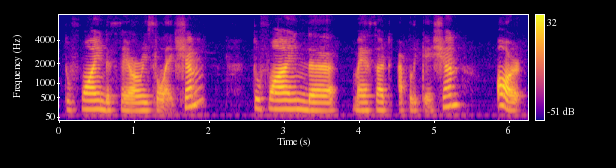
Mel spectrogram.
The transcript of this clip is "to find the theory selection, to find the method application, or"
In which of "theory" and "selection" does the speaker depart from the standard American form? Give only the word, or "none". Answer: theory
